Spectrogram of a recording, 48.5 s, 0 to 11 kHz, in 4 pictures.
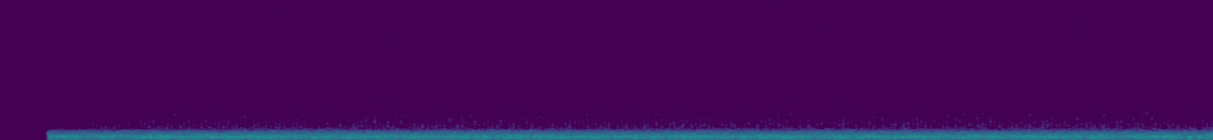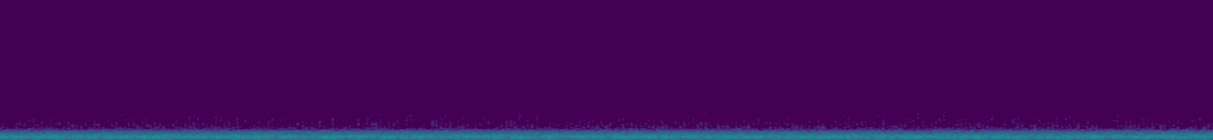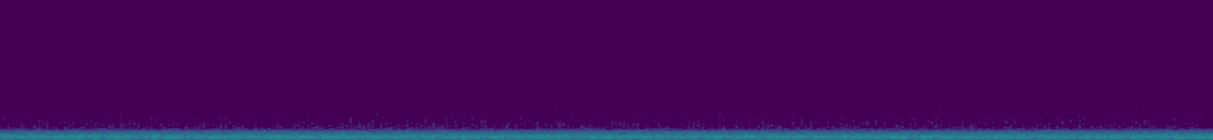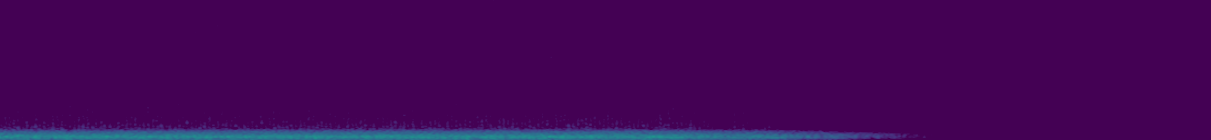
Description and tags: spaceship rumble bg5
made with vst instrument albino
